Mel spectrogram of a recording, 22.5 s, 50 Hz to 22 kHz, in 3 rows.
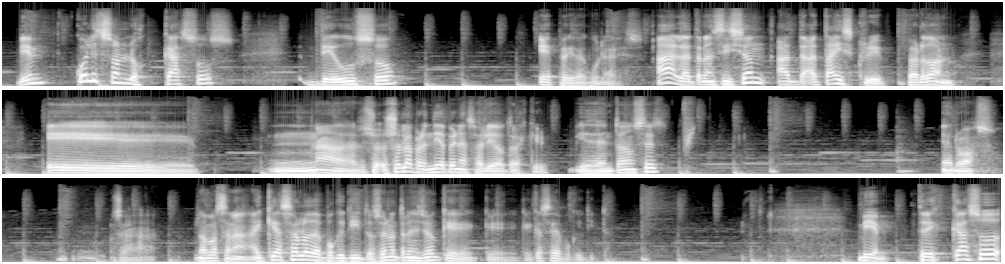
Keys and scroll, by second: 0.9 :, 1.1 space, 5.3 space.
